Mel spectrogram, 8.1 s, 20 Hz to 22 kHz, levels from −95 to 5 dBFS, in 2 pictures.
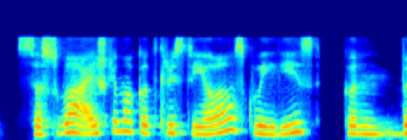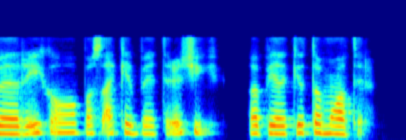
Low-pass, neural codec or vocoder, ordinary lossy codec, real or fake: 7.2 kHz; codec, 16 kHz, about 1 kbps, DyCAST, with the encoder's durations; MP3, 48 kbps; fake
